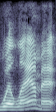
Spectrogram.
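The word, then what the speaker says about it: Willamette: Bow number 10 from Will Ammit, which as we know from an earlier entry rhymes with damn it.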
